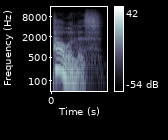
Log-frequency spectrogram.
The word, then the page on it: powerless: British English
